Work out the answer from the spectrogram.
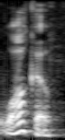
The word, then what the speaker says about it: Waco: decide Waco instead of wacko or Waco um I do not know but uh it's just a BRI you know a first letter off each letter of the name and uh they Pro pronounce it Walo probably up there they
